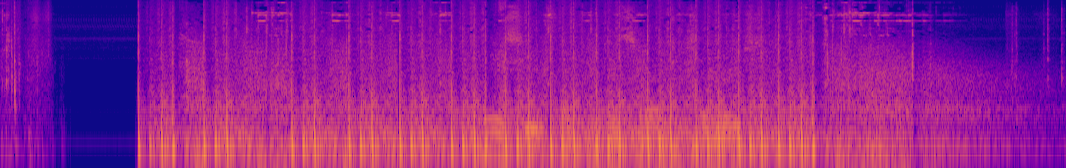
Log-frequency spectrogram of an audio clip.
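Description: A rifle fires rapid bursts that echo down a concrete hall.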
